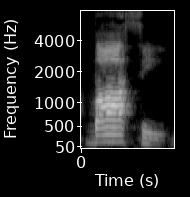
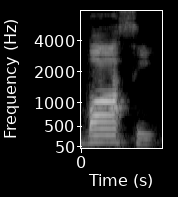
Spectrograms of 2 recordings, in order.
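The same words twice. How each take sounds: First: The first vowel sounds like open 'ah'. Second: The first vowel sounds like open 'ah'.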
